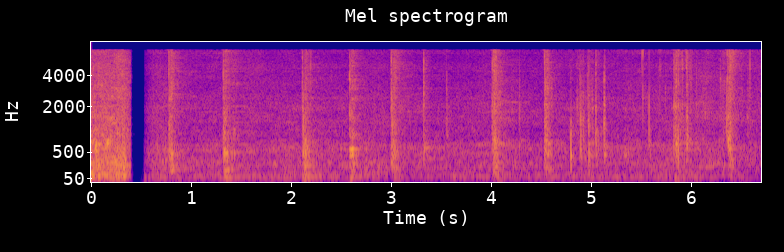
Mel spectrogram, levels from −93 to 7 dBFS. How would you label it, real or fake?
fake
